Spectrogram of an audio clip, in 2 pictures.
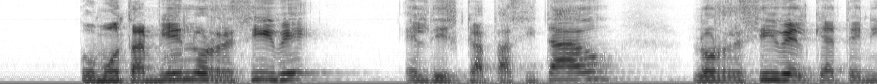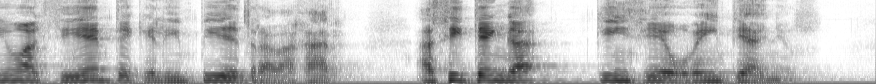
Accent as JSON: {"language": "Spanish", "country": "Brazil", "lives_now": "Peru", "said": "Yo vengo de Brasil y ya les conté, allá es un salario mínimo"}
